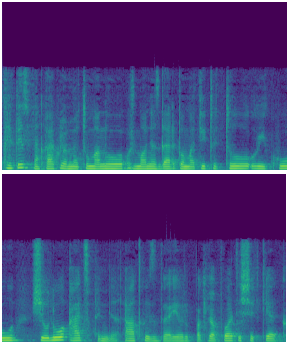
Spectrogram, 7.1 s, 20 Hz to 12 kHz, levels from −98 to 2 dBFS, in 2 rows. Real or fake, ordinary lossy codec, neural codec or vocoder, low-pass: fake; AAC, 48 kbps; codec, 16 kHz, 1 kbps, FunCodec, trained on Chinese and English, 50 frames a second; 7.2 kHz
